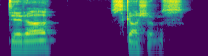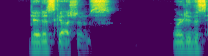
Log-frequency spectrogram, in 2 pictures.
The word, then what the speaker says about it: DDiscussioMs: So if you have trouble pronouncing it, this is the pronunciation. It's DDiscussioMs.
